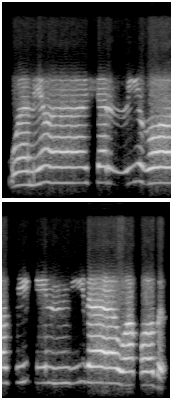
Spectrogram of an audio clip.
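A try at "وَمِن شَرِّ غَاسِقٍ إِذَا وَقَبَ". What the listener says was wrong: itu qaf ghasiqin.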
